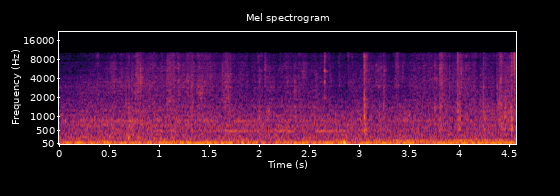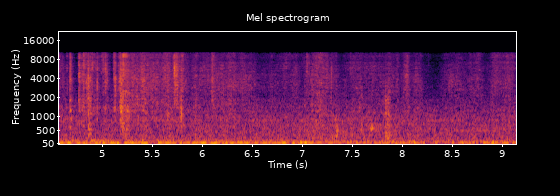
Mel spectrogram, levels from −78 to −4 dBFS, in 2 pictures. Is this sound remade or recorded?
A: remade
